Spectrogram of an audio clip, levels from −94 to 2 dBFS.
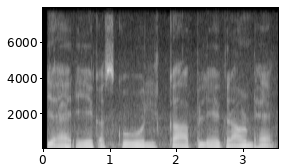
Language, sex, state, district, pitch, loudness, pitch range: Hindi, male, Uttar Pradesh, Saharanpur, 105 Hz, -18 LUFS, 100-110 Hz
